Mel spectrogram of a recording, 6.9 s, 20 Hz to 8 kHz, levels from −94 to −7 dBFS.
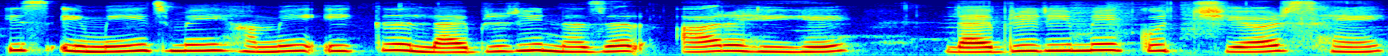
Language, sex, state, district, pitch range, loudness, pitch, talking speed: Hindi, female, Madhya Pradesh, Bhopal, 260-315 Hz, -13 LUFS, 290 Hz, 130 wpm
